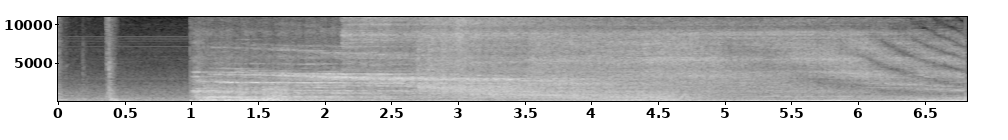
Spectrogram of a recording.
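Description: Subway train doors slide shut with a thud.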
